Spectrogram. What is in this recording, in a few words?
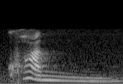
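"kwan4", Cantonese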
